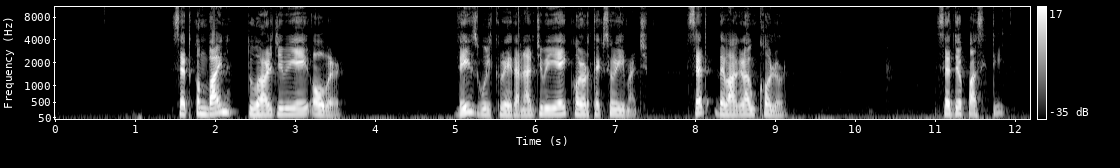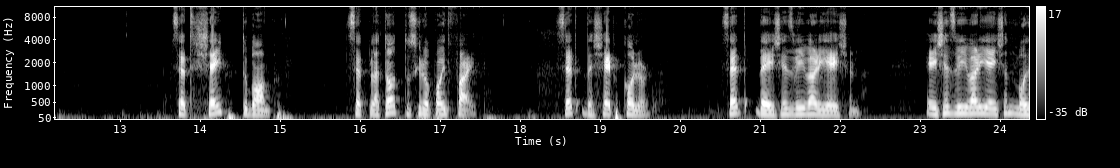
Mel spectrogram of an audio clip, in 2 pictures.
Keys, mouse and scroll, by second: 1.1 click, 3.4 click, 3.9 click, 4.4-5.4 drag, 5.9 click, 6.0 c, 7.1 click, 7.6 click, 8.2 click, 8.2 ctrl+c, 8.6 click, 9.0 click, 9.2 c, 9.9 click, 11.5 click, 13.5 click, 14.4 click, 15.3 click, 16.2 click, 17.8 click, 19.1 click, 19.4 ctrl+v, 21.1 click, 23.0 click.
